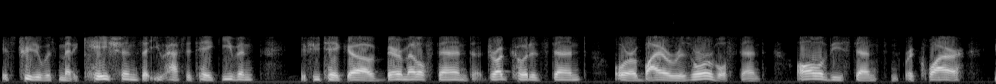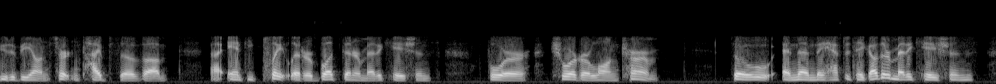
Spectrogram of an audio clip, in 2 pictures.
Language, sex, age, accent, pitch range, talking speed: English, male, 50-69, American, 105-120 Hz, 170 wpm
